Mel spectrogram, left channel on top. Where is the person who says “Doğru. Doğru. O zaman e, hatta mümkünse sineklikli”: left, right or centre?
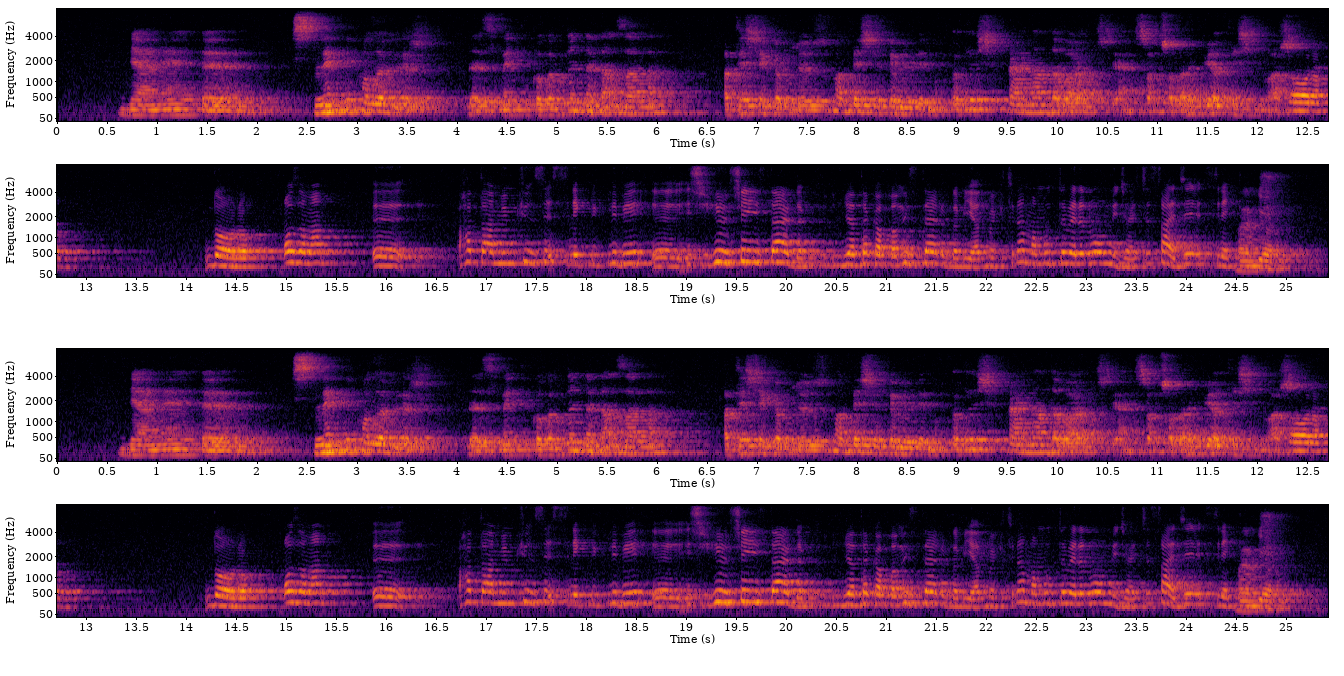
Left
